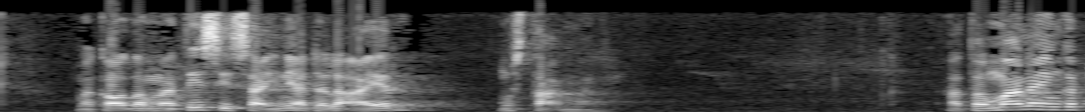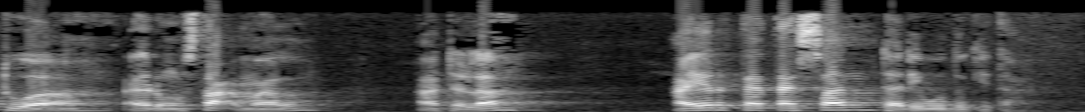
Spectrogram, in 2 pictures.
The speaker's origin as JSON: {"language": "Indonesian", "town": "Lamongan", "region": "East Java", "country": "Indonesia", "tie": "born or raised there", "said": "Di kampung saya masih pakai seperti ini, kampung asli Lamongan ya."}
